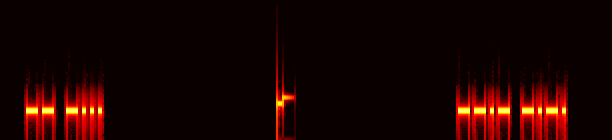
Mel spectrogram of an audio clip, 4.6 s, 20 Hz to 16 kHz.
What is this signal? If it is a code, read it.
Morse code, heard as a keyed tone, about 41 wpm, 700 Hz. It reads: MB QC
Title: Canadian Provinces and Territories 40wpm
